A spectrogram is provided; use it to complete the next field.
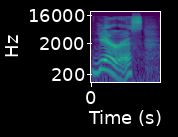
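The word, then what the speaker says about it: Yaris: is the 2015 Toyota yarus and it's pronounced Yus like Paris not like yard trust me because we've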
